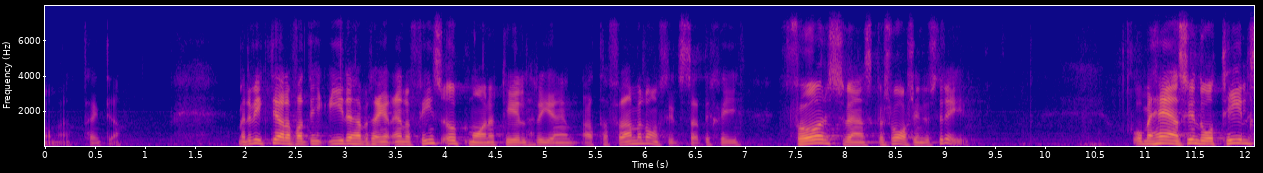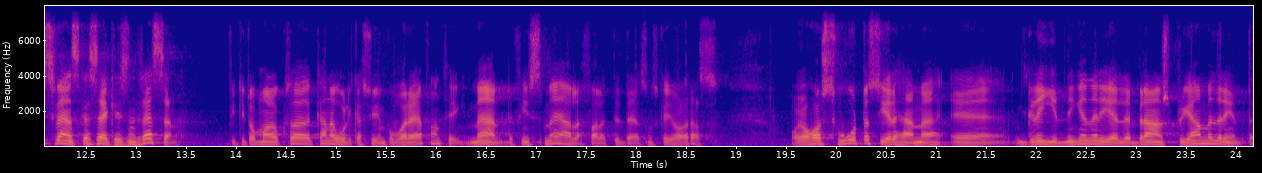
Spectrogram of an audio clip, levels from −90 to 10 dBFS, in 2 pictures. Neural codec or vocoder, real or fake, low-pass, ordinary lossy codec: none; real; 7.2 kHz; Opus, 24 kbps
